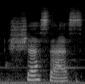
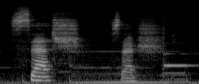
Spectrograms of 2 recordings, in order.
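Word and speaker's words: sš: So the word for scribe is, I said it wrong before, it's not sheses, it's sesh.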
